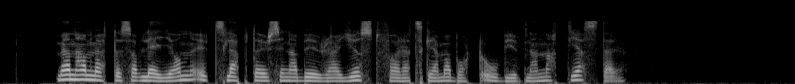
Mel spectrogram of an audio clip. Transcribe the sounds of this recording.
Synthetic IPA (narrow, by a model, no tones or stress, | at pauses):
mɛnɦanmœt̪ːəsavlɛjɔnʉ̟ːt̪slɛpt̪aɵʂiːnabʉ̟ːɾaɾjɵst̪fœɾat̪skɾɛmːabɔʈːṵːbjʉ̟ːd̪nanat̪ːjɛst̪ə̰ɾ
